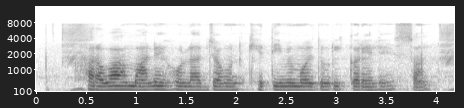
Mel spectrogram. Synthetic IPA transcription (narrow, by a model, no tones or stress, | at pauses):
kʰəɾʋamaːneɦolad͡ʒəʋənkʰeːt̪imẽməd͡ʒd̪uːɾikəɾelesə̰n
